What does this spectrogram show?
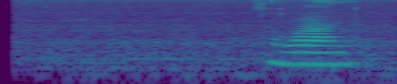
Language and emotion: Russian, neutral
